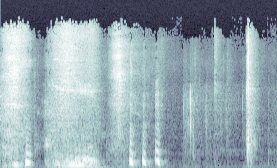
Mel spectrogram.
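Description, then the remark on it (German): Someone snorts hard and hawks up mucus in a long, rough, throaty pull, then spits it out with a few sharp, wet bursts. “Verdammt, ich habe gerade von mir, muss man ganz kurz hochziehen und ausspucken. Das hört sich ein bisschen unangenehm an.”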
